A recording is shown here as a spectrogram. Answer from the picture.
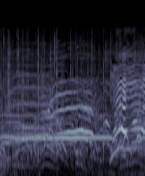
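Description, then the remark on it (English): A large crowd cheers and shouts as Pacquiao is announced into the boxing ring, many overlapping voices blending into a steady roar with scattered clapping, swelling briefly louder near the end. “You can feel the collective anticipation as Pacquiao is announced into the ring.”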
